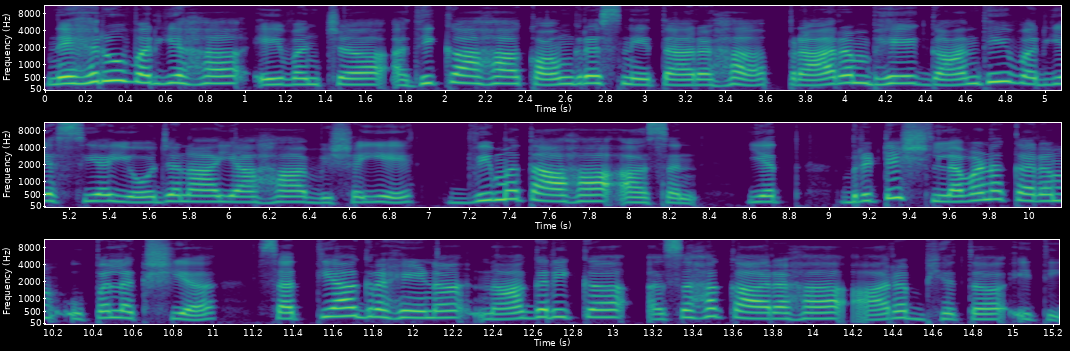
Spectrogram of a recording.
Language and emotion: Sanskrit, neutral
